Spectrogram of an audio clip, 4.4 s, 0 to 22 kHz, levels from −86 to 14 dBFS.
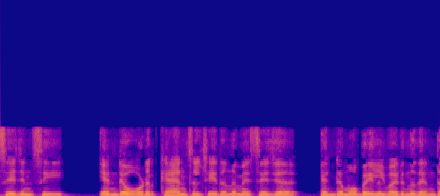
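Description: Across the whole speech clip the sound is rough and grainy, with noise between the harmonics. Nothing reaches above 7.7 kHz. The damage is plainly audible. Its likely cause is low-delay AAC compression, AAC-ELD, at a rate that fits roughly 24 kbps.

At 1.6 s a brief hiss of about 14 ms arrives just before a sharp attack. This is pre-echo. The codec spread noise meant for the loud onset across its whole block, so it leaks ahead and softens the attack.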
